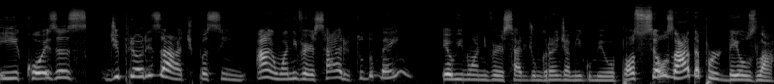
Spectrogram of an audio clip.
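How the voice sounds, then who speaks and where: In a Minas Gerais accent, a woman talks with an animated tone, a high pitch, very wide pitch swings and a fairly quick pace. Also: dry, close sound with no echo. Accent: Minas Gerais (mineiro). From southern Minas Gerais, Brazil. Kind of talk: podcast interview.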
